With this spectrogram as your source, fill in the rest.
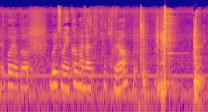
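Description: A plastic lid clicks onto a blender jar.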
